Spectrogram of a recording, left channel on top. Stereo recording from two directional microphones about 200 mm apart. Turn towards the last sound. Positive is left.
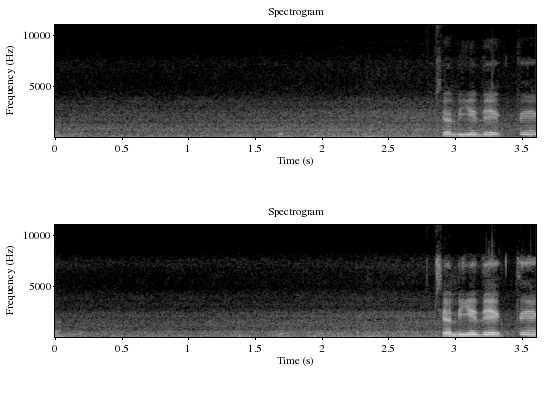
turn(degrees=-20)  # may be behind; listen again after turning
